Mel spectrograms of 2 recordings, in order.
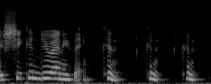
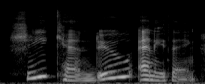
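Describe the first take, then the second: First: CAN reduced to a tiny "kn"; very quick can. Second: Slow, separate words with a full CAN; fully pronounced can. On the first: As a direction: snap through CAN with almost no vowel. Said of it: "Very quick". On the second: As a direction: space out every word, CAN unreduced. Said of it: "That might be a way, it's kinda weird". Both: Shown as a demonstration.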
